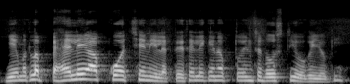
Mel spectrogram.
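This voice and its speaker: A man's voice: high-pitched, a little mellow. A male teacher giving an exam-prep math lesson, explaining each step and asking his students rhetorical questions. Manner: reads English questions slowly, mixing Hindi and English.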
